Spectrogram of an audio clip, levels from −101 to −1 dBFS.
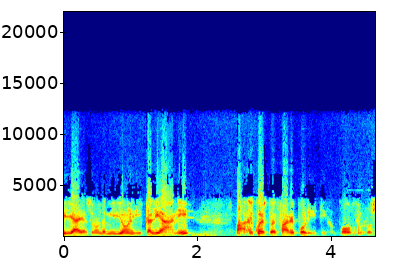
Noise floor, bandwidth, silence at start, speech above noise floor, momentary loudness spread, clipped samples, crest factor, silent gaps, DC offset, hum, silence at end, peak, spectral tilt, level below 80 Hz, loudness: -37 dBFS; 11.5 kHz; 0 s; 21 dB; 12 LU; under 0.1%; 14 dB; none; under 0.1%; none; 0 s; -2 dBFS; -5.5 dB/octave; -48 dBFS; -15 LUFS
